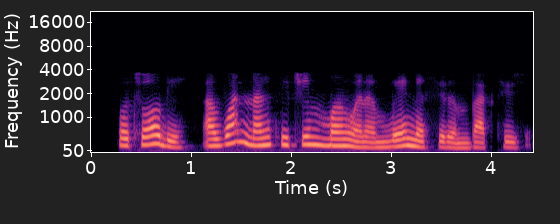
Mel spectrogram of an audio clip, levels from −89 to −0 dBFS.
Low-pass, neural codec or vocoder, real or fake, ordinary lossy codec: 3.6 kHz; codec, 16 kHz, about 1 kbps, DyCAST, with the encoder's durations; fake; none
